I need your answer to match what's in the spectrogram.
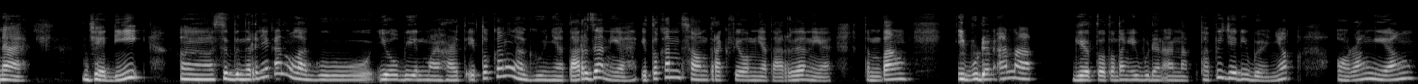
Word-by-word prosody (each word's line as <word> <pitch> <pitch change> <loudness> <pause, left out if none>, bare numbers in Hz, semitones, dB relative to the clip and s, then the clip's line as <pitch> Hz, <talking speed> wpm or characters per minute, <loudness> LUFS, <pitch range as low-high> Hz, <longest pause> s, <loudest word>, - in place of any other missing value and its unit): Nah, 210 -4 +4 0.6
jadi 225 - +3 0.4
eee 230 -2 +5
sebenernya 240 +6 +3
kan - - 0
lagu 210 -4 0
"You'll 225 0 +4
Be 215 0 0
in 210 - -3
My 200 -1 0
Heart" 200 +1 -4
itu 220 +6 -2
kan 385 +2 0
lagunya 200 - -1
Tarzan 265 +9 +4
ya, 185 -2 -3
itu 205 +5 -4
kan 330 -1 +1
soundtrack 210 -4 -1
filmnya 195 -3 -3
Tarzan 195 +4 -1
ya, 170 -1 -6 0.3
tentang 230 +6 +1 0.5
ibu 245 -2 +4
dan 240 0 +4
anak 265 -3 0 0.3
gitu, 200 0 +2
tentang 210 +1 -2
ibu 210 -1 -4
dan 200 - -4
anak. 190 -1 -6
Tapi 215 +10 -4
jadi 270 -4 +1
banyak 195 +8 -4 0.5
orang 215 +7 -1
yang 240 +6 -1
215 Hz, 150 wpm, -23 LUFS, 200-250 Hz, 0.6 s, eee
